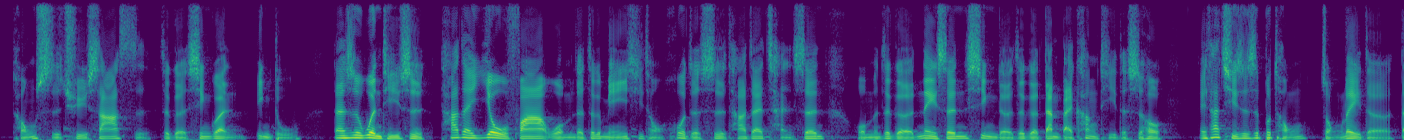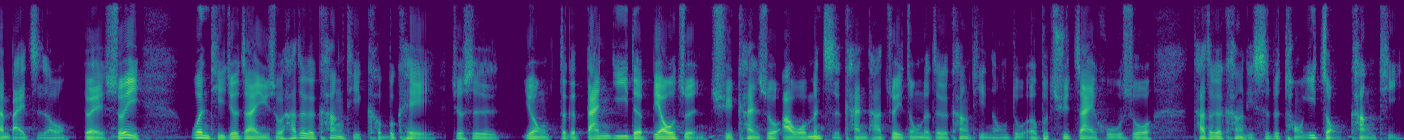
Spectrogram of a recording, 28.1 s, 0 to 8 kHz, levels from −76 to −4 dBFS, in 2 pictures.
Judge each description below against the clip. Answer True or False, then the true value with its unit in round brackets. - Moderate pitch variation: True (4.3 semitones)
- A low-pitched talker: True (100 Hz)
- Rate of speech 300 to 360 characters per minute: False (280 characters per minute)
